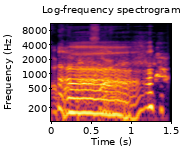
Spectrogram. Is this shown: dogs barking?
yes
